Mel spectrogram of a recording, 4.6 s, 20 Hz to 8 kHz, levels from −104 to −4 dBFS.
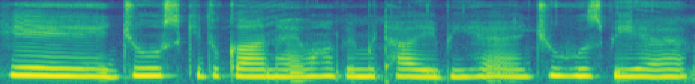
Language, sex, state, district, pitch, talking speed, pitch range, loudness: Hindi, female, Punjab, Kapurthala, 220 Hz, 170 wpm, 210-230 Hz, -13 LUFS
